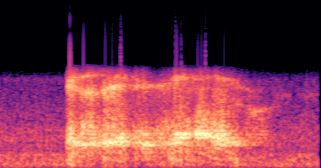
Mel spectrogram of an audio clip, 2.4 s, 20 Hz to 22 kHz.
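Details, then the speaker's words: Harsh, rapid run of several linked coughs over about 1.5 seconds from a person with 55 years of smoking; chronic smoker's cough. "probably the craziest cough I've ever heard really yeah funny 55 years of smoke give you cough too"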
